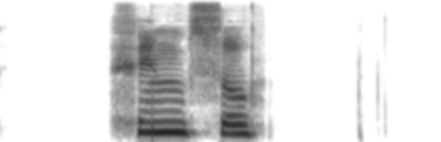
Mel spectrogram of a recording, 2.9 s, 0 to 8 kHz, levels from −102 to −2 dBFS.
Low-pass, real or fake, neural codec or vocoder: 7.2 kHz; real; none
